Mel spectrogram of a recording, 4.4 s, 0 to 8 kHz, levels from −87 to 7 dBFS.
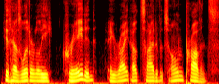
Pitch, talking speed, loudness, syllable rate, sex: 125 Hz, 150 wpm, -15 LUFS, 4.9 syllables/s, male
